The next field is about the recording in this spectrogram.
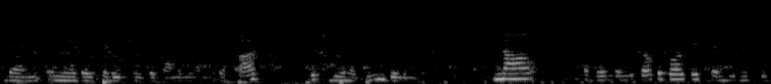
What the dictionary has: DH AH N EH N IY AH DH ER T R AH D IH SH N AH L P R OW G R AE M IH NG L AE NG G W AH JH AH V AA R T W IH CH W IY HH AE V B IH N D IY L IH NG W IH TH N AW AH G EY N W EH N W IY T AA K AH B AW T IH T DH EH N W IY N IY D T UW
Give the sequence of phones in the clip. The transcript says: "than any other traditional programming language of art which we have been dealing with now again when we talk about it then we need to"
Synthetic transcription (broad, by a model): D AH N EH N IY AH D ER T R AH D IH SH AH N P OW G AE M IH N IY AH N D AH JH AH P AA R T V IH CH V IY HH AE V B IH N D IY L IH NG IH N AW AH G EY N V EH N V IY T AA K AH B AW T IH T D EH N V IY N IY D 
